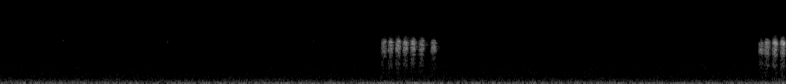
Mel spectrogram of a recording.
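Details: Mostly quiet morning scene at a pond, broken by a brief harsh magpie rattle midway and another starting at the very end.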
